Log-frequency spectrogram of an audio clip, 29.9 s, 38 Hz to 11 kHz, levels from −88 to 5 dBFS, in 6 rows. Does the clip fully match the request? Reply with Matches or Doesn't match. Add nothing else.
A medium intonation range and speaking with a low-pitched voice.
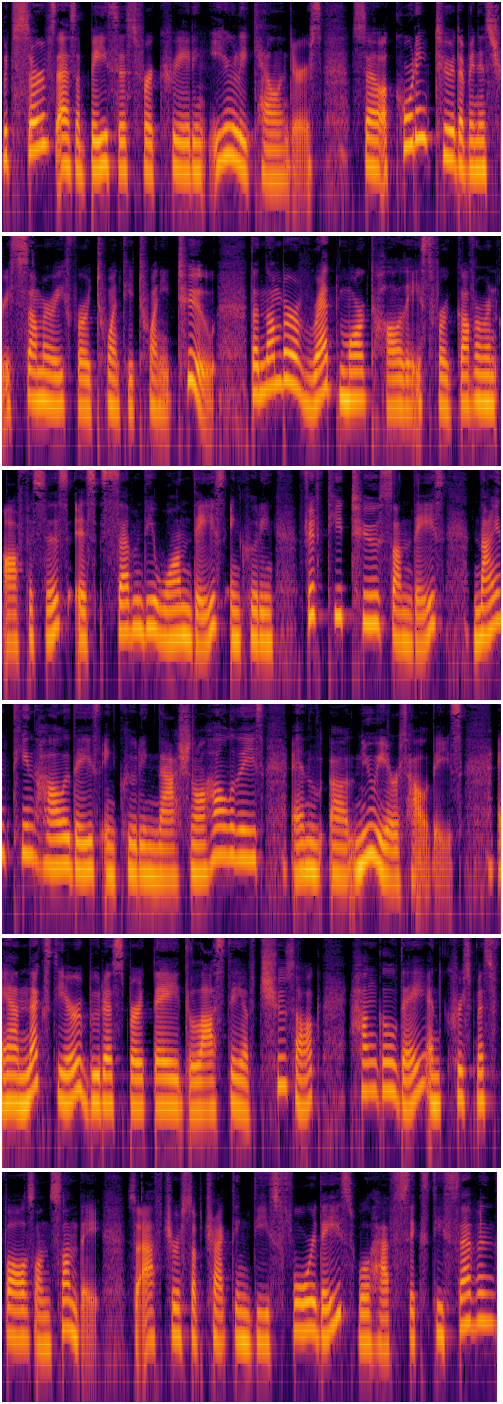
Doesn't match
